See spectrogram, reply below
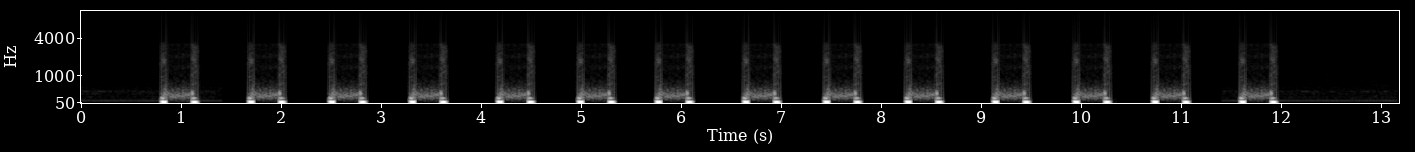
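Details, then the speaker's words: Mitral regurgitation murmur: a regular heartbeat near 70 a minute with a soft blowing murmur filling the gap between the first and second heart sounds. "Apex what's the most likely diagnosis mitro regurgitation"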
